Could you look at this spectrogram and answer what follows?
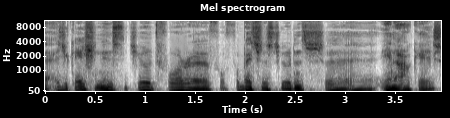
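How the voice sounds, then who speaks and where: A man speaks with fairly even intonation. Music plays behind him. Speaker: guest. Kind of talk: interview answer. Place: studio. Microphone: studio mic.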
